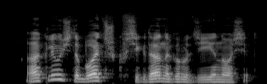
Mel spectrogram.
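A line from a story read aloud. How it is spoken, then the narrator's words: Dejected voice. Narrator (Russian): упавшим голосом сказал Тихон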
